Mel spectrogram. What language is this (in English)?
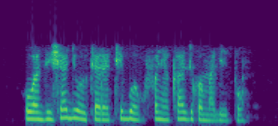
Swahili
